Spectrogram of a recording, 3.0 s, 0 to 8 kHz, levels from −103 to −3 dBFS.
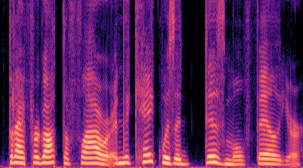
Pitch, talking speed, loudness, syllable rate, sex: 240 Hz, 235 wpm, -17 LUFS, 5.6 syllables/s, female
